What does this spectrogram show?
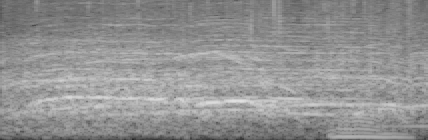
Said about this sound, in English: Don't applaud that.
